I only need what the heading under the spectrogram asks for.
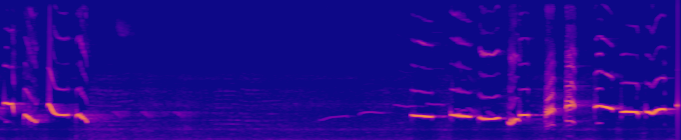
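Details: Oriental magpie-robin, a home-kept bird, singing gacor: bright swooping whistles open, a hush follows, then a rapid series of ringing, evenly repeated whistled notes with a few harsher accents.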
